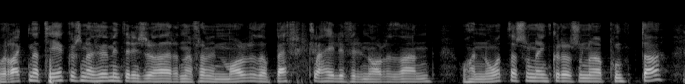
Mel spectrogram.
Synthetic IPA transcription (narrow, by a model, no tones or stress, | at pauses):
ɣrajknat̪ʰɛːkʏɾ̥sɔnaɦœːmɪnt̪ɪɾejnsɔθaðɪɾ̥rɛt̪nafɾamːɪmɔɾðawpɛr̥klaɦeːjlɪfɪɾɪɾnɔɾðan | ɔɣɦanːɔːt̪aswɔnaejŋkʏɾaswɔnapʰun̥t̪a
